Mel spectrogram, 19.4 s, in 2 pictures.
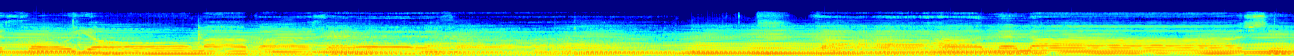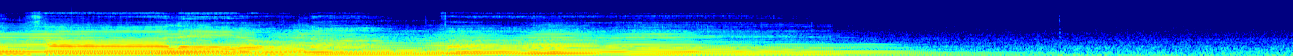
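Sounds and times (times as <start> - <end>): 
chanting: 0.0 - 5.0, 5.7 - 16.0.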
